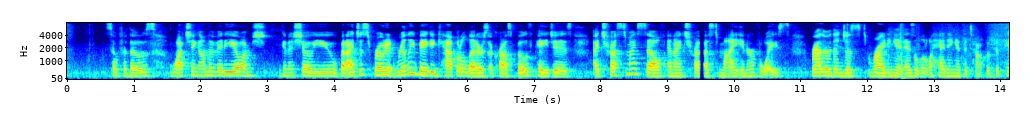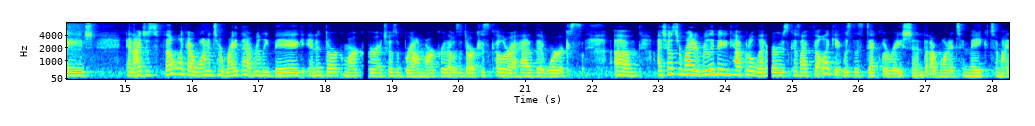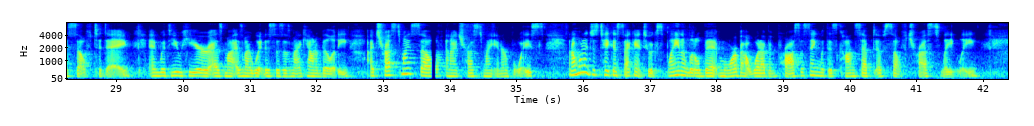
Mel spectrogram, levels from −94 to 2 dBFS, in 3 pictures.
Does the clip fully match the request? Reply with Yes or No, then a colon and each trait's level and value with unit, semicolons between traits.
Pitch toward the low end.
No: medium, 180 Hz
